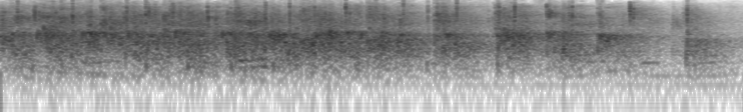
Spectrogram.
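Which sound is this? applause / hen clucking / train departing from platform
applause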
